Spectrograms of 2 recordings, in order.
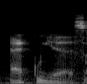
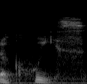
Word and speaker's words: Aquas: And real quick comment, I realized in the last reading that uh I mispronounced Aquas. I said Aquis.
